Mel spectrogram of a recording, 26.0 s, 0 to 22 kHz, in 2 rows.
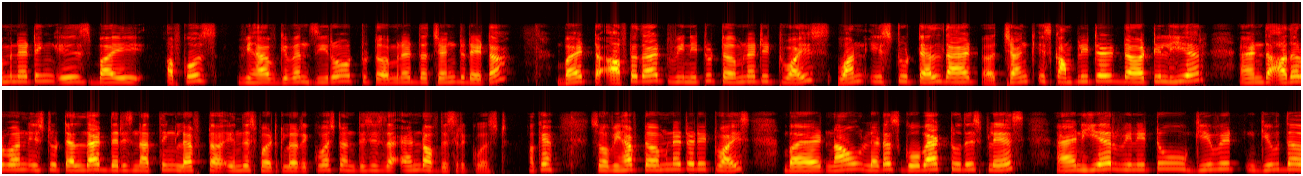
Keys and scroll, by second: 8.3 Return.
